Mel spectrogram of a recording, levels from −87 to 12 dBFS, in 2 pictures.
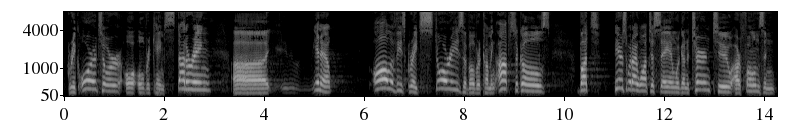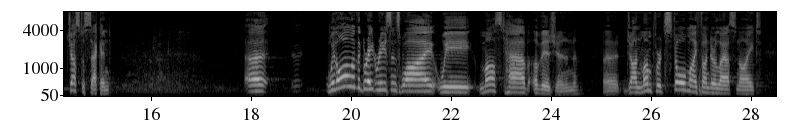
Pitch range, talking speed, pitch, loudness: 160-255 Hz, 120 wpm, 205 Hz, -29 LUFS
